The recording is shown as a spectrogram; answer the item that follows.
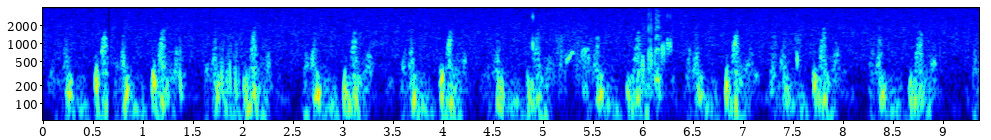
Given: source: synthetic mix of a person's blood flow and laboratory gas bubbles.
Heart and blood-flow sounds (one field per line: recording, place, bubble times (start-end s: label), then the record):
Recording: Doppler ultrasound of blood flow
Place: precordium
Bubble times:
1.33-1.42 s: bubbles
1.72-1.99 s: bubbles
4.87-4.92 s: bubbles
5.11-5.49 s: bubbles
5.96-6.29 s: bubbles
7.25-7.34 s: bubbles
7.50-7.58 s: bubbles
From the record:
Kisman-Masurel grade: 121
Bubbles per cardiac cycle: 1 to 2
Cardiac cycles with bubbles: 10 to 50%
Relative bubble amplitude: barely perceptible (0.100 to 0.250)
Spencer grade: 2 (many but less than half of the cardiac periods contain bubble signals, singularly or in groups)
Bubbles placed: anywhere in the cardiac cycle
